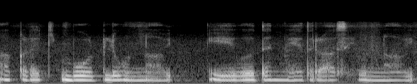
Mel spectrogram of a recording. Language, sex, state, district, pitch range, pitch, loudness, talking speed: Telugu, female, Andhra Pradesh, Chittoor, 190-205 Hz, 195 Hz, -16 LUFS, 115 wpm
